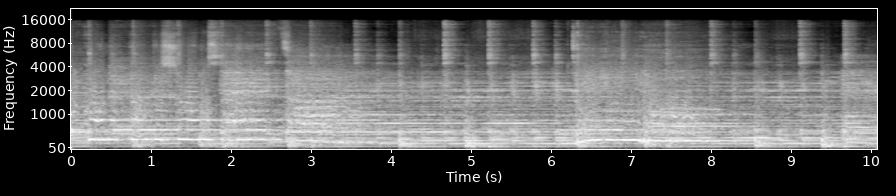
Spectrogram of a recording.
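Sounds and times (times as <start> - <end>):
live pop band playing: 0.0 - 10.0.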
